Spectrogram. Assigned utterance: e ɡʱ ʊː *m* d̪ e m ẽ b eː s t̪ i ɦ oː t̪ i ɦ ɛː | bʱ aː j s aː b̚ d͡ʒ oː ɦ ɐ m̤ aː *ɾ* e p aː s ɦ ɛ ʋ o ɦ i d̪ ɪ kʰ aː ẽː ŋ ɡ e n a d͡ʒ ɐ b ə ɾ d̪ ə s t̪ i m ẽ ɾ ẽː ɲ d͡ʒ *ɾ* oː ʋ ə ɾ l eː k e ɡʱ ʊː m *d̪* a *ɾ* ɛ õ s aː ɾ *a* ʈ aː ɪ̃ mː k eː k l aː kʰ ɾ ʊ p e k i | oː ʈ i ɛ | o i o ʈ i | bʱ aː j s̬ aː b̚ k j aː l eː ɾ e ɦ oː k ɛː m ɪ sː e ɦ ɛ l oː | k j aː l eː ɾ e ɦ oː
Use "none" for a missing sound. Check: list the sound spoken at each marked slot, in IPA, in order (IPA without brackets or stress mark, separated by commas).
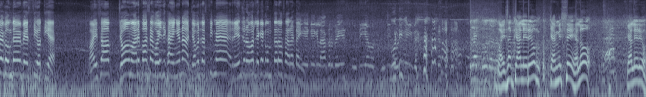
m, ɾ, ɾ, t̪, ɾ, a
